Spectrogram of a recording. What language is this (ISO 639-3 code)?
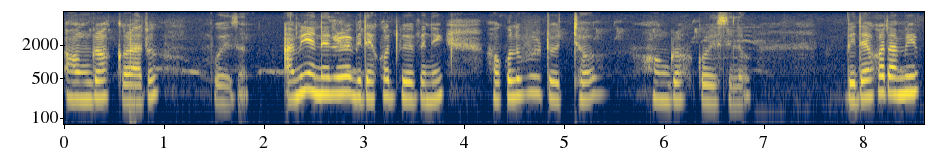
asm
